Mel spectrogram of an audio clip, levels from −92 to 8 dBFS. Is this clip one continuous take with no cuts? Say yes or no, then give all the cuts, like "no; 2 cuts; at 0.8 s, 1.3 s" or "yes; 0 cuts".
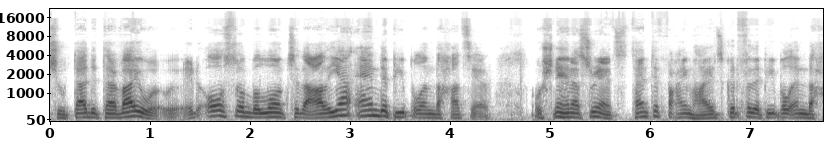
no; 3 cuts; at 1.3 s, 5.6 s, 6.6 s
